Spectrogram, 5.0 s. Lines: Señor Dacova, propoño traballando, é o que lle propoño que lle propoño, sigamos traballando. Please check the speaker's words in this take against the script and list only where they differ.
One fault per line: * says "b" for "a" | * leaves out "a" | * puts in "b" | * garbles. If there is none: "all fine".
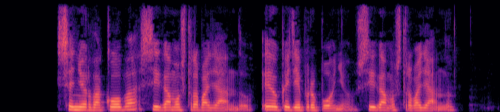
* says "sigamos" for "propoño"
* leaves out "que lle propoño"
